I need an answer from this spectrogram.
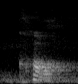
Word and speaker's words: ক্ষ: If it appears in the beginning, then it will be pronounced as kha. So just like the other kha.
